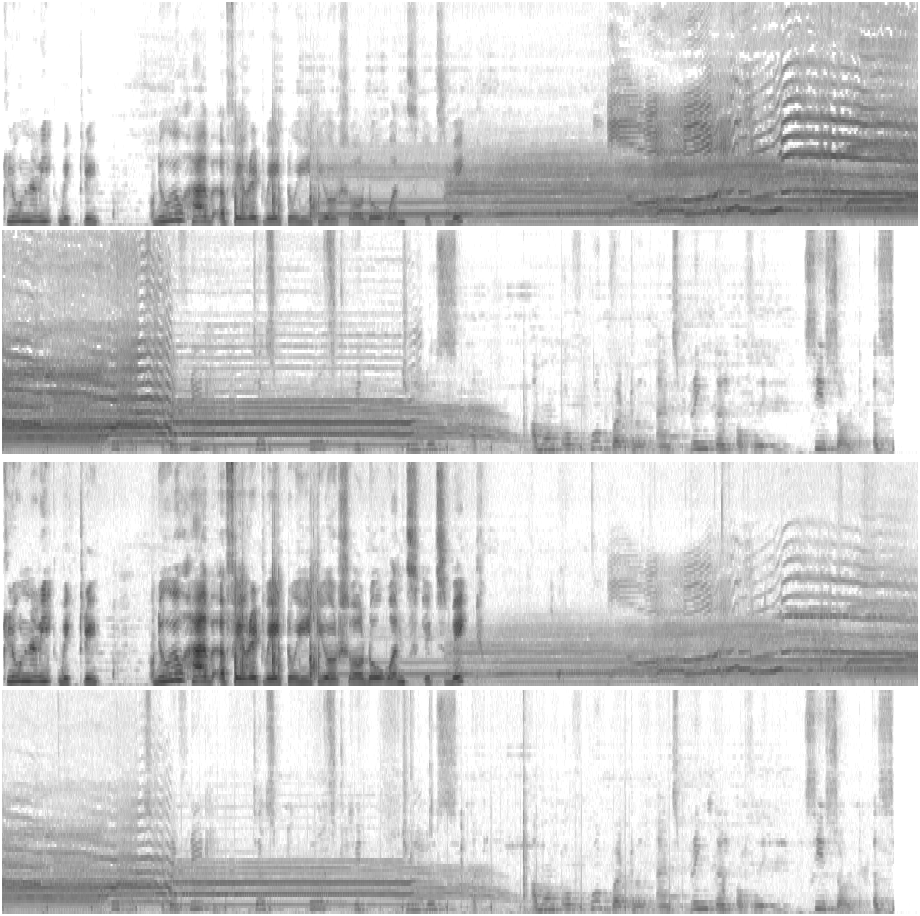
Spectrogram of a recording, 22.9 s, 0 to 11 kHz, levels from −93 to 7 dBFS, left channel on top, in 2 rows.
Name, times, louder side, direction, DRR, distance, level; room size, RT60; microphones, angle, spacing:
voice 1, 0.0-1.2 1.8-6.0 9.8-10.6 11.1-11.2, right 8 dB, 70° right, 0.3 m, -29 dB
sound 1, 2.2-20.2, right 1 dB, 40° right, 6.8 m, -61 dB
sound 2, 3.8-17.8 19.0-19.1, left 8 dB, 75° left, 0.6 m, -35 dB
voice 2, 12.8-17.7 18.0-22.6, left 1 dB, 10° left, 2.1 m, -48 dB
head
